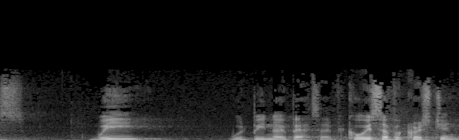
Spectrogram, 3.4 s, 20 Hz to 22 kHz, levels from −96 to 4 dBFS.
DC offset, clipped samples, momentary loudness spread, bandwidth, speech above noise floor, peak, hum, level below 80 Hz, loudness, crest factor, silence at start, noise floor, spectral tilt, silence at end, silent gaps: under 0.1%; under 0.1%; 17 LU; 11 kHz; 33 dB; -12 dBFS; none; -64 dBFS; -30 LUFS; 20 dB; 0 s; -63 dBFS; -5.5 dB/octave; 0 s; none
